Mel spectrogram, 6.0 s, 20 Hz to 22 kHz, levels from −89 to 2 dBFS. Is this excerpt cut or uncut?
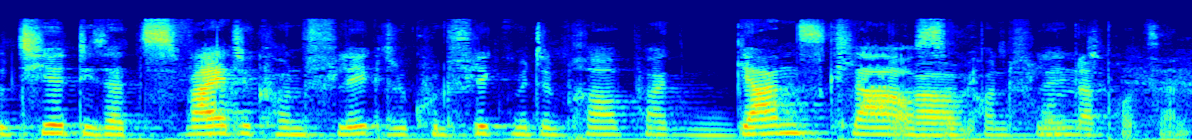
cut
